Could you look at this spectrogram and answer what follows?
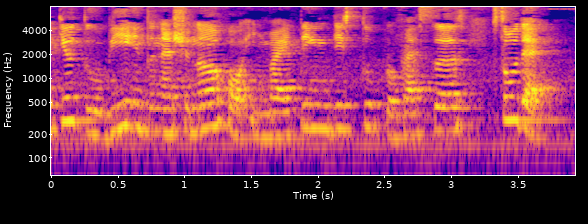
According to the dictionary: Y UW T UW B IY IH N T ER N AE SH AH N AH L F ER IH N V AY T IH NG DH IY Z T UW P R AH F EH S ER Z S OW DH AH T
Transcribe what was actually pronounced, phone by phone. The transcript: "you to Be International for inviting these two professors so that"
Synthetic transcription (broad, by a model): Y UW T UW B IY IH N T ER N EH SH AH N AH L F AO IH N V AY T IH NG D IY S T UW P R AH F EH S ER S OW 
